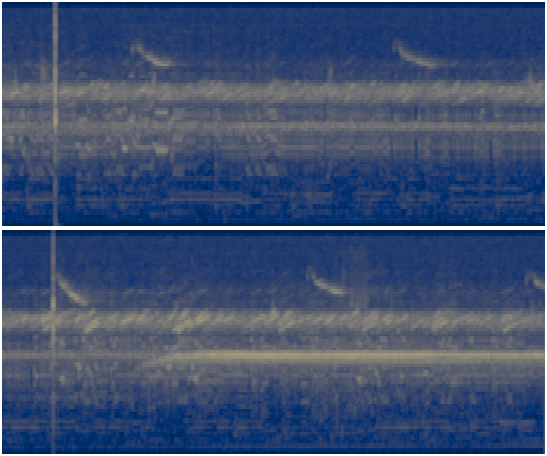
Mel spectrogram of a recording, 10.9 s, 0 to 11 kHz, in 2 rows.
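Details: Frogs at a pond around dusk in March 2011, mating: a dense, continuous trilling chorus in two steady bands, with a louder sustained tone joining after seven seconds and a few thin descending whistles above; two sharp clicks.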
